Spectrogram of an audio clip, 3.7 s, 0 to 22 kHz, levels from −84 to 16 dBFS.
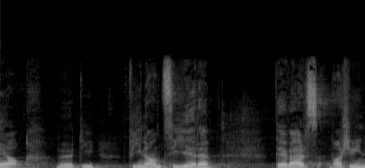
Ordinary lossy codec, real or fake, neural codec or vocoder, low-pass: none; real; none; 14.4 kHz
